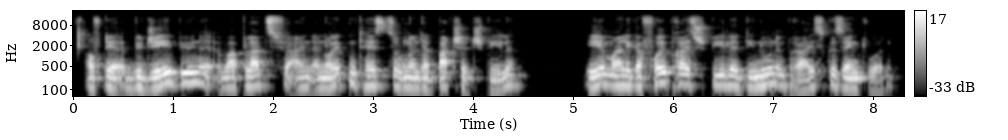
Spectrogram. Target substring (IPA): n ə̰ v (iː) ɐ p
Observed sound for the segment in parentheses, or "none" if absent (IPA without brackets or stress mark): aː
